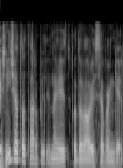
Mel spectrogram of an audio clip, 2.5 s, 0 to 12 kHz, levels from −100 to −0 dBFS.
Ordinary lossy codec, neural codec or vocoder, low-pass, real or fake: Opus, 64 kbps; codec, 16 kHz, 4.8 kbps, FACodec; 7.2 kHz; fake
